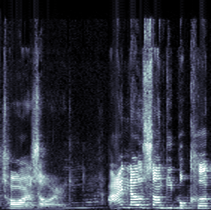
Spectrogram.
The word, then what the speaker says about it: Charizard: My hollow Charizard.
